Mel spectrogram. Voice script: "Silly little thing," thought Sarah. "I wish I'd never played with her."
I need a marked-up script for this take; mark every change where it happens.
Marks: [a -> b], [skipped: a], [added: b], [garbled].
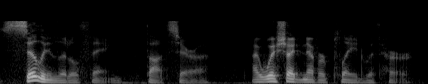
"Silly little thing," thought Sarah. "I wish I'd never played with her."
